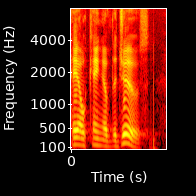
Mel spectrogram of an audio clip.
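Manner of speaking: ordinary delivery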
